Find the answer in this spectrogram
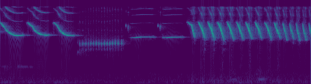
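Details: Canary in training song: swept whistled notes, a short buzzy roll, thin sustained whistles, then a fast, even rolling trill.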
